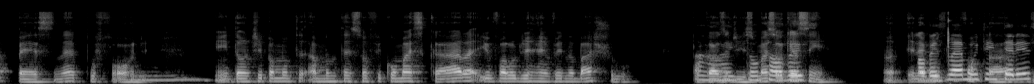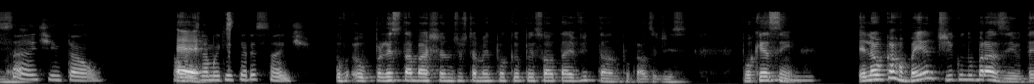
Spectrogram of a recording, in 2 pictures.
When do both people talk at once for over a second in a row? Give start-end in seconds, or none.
6.9-8.2, 9.1-10.7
